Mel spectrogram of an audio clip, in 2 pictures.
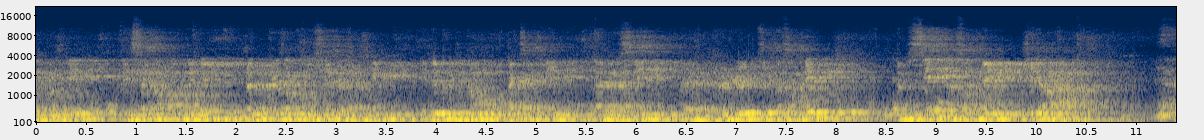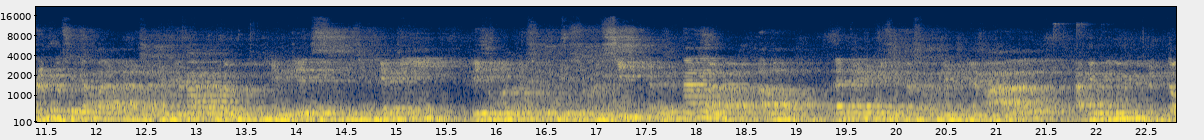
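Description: A man speaks calmly into a microphone over loudspeakers in a large echoing hall.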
